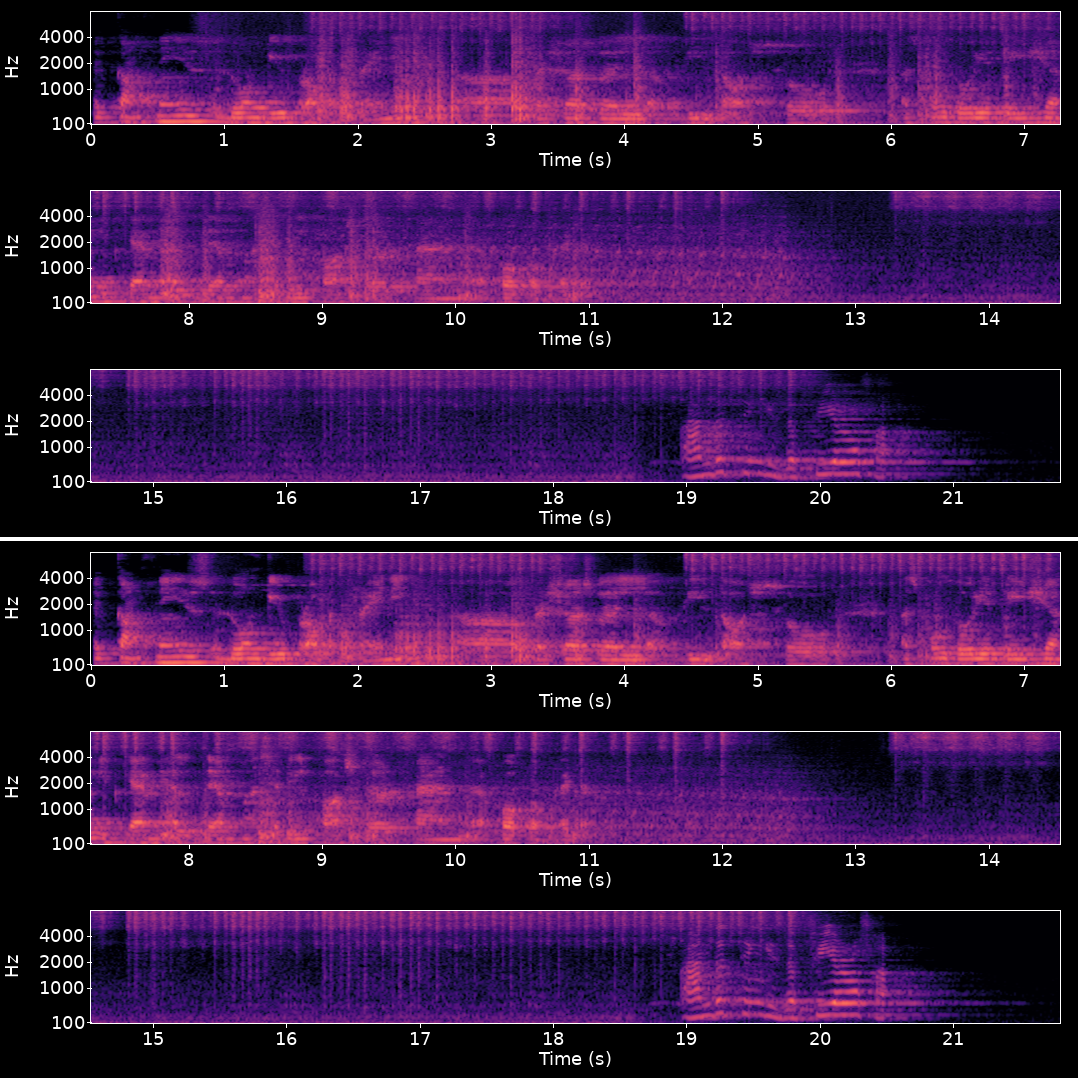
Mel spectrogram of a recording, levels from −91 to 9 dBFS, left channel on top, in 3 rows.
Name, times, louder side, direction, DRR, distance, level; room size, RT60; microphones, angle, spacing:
voice 1, 0.0-11.1, right 2 dB, 85° right, 7 dB, 2.1 m, -30 dB
sound 1, 0.7-18.6, left 2 dB, 45° left, 1.2 m, -39 dB
sound 2, 1.6-3.6 4.4-12.1 13.2-19.8, right 5 dB, 15° right, 2.0 m, -39 dB
sound 3, 8.7-12.8, left 2 dB, 65° left, 4.7 m, -46 dB
voice 2, 18.9-20.5, right 3 dB, 70° right, 7 dB, 2.2 m, -33 dB
29.5 x 18.5 x 7.7 m, 1.6 s
head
